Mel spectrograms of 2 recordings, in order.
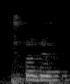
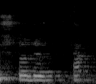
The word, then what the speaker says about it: study: So again, the Brazilian Portuguese mistake of not pronouncing the E in those words at the end of syllables. So you should say study, not stud.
